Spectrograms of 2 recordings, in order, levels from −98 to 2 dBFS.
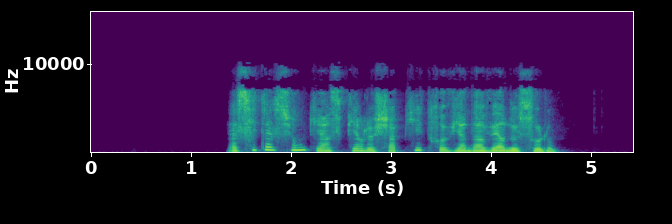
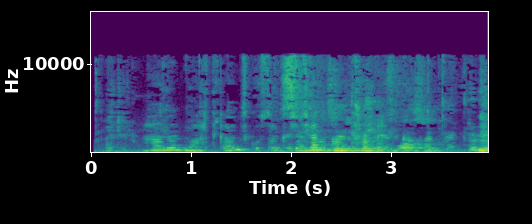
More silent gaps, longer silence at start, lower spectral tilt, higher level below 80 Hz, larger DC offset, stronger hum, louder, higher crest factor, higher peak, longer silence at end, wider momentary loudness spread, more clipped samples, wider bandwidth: neither; first, 1.4 s vs 0.15 s; about the same, -4.5 dB/octave vs -5 dB/octave; second, -66 dBFS vs -46 dBFS; neither; neither; about the same, -21 LUFS vs -22 LUFS; about the same, 18 dB vs 18 dB; about the same, -4 dBFS vs -4 dBFS; first, 0.75 s vs 0 s; second, 8 LU vs 15 LU; neither; second, 10 kHz vs 11.5 kHz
